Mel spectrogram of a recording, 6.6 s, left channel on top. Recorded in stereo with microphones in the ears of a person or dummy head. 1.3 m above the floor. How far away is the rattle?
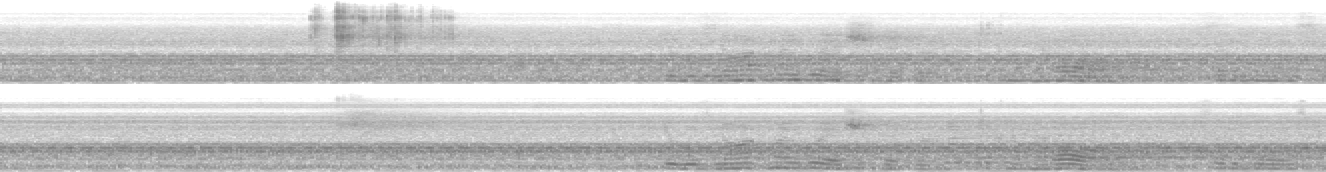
About 0.8 m.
